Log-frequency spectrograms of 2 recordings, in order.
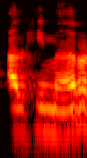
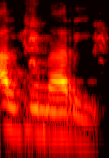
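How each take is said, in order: First: The word ends with an 'a' vowel. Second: The word ends with an 'i' vowel. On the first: The word is read as joined by a conjunction. The speaker calls it wrong. "Tidak boleh dibaca al-himar, tidak boleh" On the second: The word is read as governed by a preposition. The speaker calls it right. "wajib baca hatta al-himari"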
